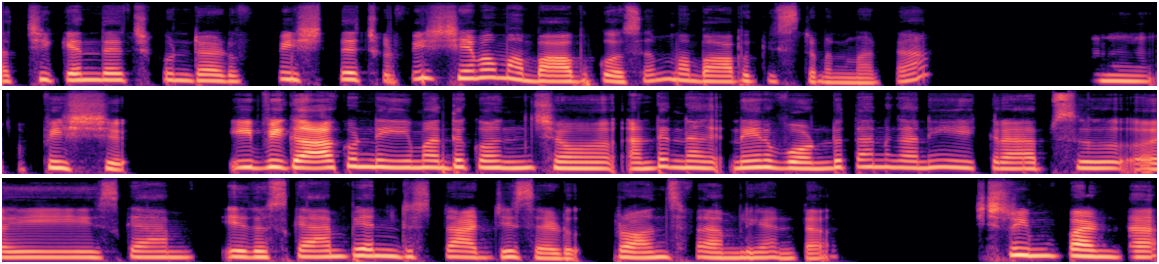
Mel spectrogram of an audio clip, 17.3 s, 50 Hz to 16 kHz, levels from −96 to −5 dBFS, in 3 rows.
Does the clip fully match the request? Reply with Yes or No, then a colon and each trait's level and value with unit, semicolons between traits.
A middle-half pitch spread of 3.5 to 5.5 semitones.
Yes: average, 3.8 semitones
